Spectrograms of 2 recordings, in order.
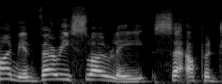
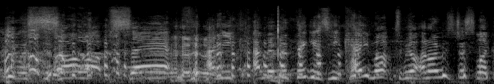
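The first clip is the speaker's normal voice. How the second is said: laughing; 10 semitones higher than usual. Real, not acted. Speaker still laughing through story.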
